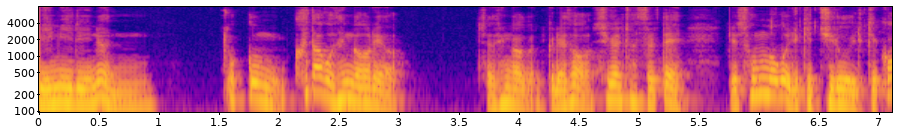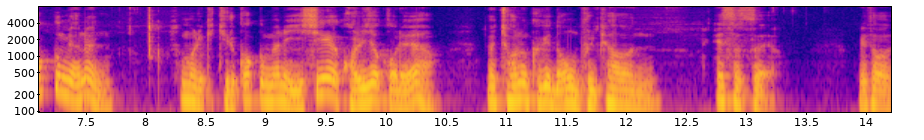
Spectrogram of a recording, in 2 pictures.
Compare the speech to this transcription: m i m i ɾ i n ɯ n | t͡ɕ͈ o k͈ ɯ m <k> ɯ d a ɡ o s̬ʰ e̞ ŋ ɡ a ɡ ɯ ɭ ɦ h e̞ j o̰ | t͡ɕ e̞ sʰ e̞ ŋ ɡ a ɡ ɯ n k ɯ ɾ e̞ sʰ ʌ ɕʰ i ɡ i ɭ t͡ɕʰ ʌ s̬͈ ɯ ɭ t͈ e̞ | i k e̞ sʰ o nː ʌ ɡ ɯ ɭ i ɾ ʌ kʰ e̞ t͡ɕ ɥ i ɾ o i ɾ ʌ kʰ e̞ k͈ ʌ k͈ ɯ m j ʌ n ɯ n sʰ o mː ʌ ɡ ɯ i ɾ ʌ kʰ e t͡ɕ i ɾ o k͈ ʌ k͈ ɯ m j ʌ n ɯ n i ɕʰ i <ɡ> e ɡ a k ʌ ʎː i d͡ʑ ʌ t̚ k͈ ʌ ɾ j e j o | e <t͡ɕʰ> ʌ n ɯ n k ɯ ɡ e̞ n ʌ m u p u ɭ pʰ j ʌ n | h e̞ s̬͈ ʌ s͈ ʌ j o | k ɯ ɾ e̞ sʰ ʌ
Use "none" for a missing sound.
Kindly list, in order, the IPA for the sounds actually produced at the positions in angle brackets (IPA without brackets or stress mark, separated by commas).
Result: kʰ, ɡ, t͡ɕ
